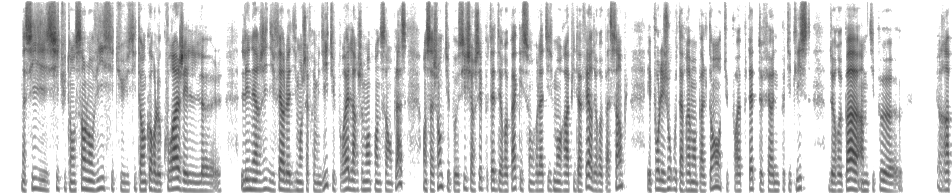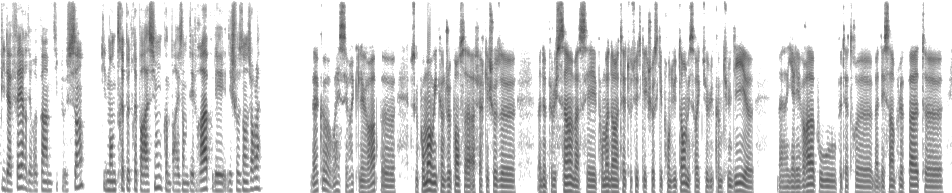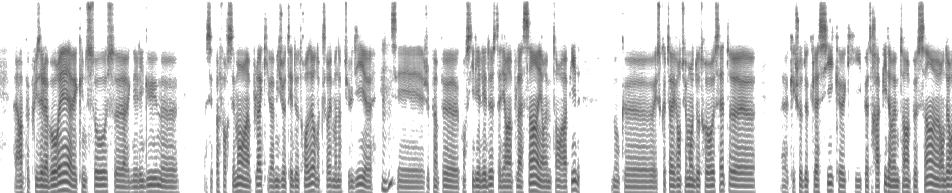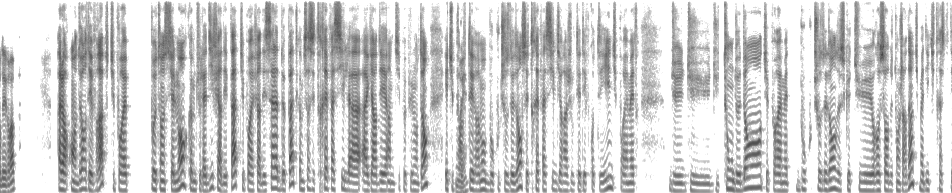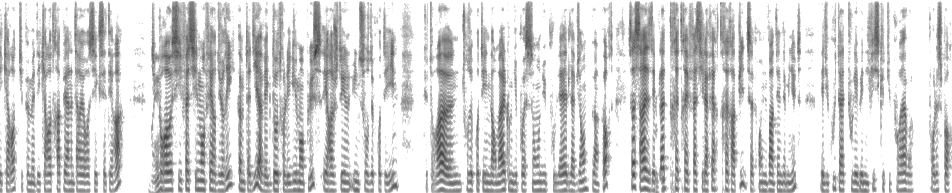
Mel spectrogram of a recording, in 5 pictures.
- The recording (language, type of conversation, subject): French, advice, Comment puis-je manger sainement malgré un emploi du temps surchargé et des repas pris sur le pouce ?
- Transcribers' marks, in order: stressed: "sains"; stressed: "très"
